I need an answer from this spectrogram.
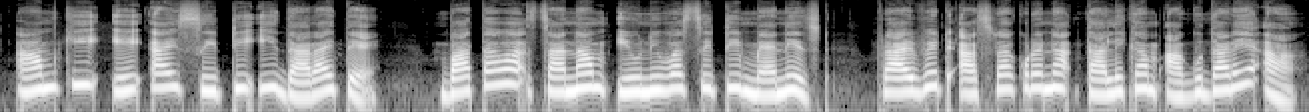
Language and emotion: Santali, neutral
